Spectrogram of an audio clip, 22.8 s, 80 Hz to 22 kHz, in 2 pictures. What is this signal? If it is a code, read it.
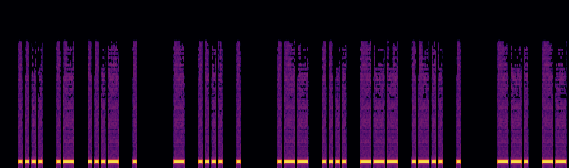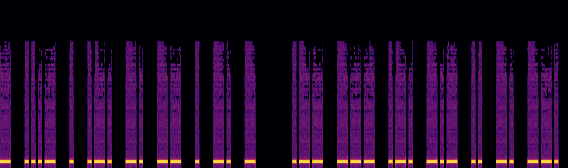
Morse code, heard as a keyed tone, about 18 wpm, spaced as for 15 wpm, 1000 Hz. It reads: HAVE THE WHOLE GOVERNMENT WORKING
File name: qotdfiles / 15wpm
